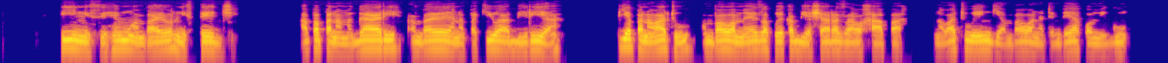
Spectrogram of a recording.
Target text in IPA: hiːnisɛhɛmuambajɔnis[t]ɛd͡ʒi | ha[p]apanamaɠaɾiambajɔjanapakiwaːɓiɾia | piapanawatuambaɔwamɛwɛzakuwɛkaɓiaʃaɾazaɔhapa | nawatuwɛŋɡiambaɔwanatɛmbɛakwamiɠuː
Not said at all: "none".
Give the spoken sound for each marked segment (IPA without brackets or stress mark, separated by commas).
t, p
